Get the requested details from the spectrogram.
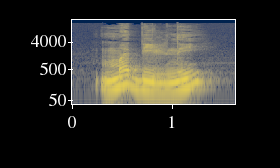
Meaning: mobile
- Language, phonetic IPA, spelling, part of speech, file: Russian, [mɐˈbʲilʲnɨj], мобильный, adjective, Ru-мобильный.ogg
